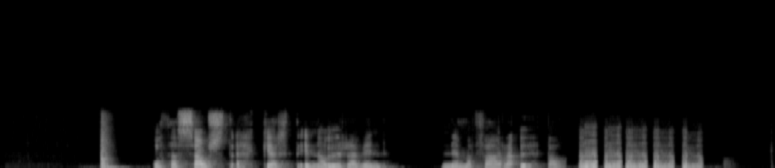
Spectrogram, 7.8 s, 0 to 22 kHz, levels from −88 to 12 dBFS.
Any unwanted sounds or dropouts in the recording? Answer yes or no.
yes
